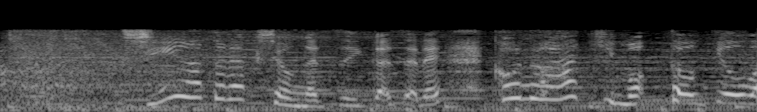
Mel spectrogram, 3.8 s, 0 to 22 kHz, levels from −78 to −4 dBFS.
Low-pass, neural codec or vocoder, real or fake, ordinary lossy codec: 7.2 kHz; none; real; none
